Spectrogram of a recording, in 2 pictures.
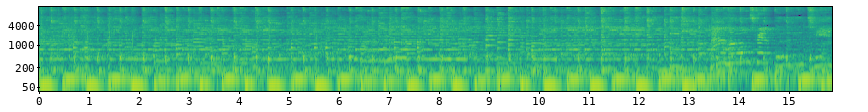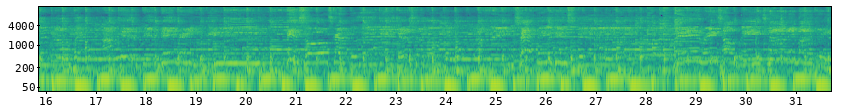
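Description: Bluegrass band playing live: banjo rolls and guitar over a steady, even bass beat. A sliding lead melody joins about halfway through.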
